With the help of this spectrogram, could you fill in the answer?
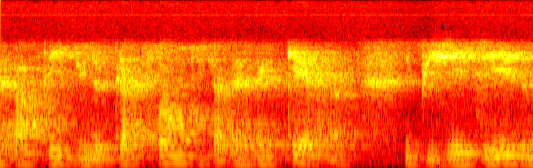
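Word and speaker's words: Cairn: Donc, Alors, Kern, ça s'écrit C-A-I-R-N.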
